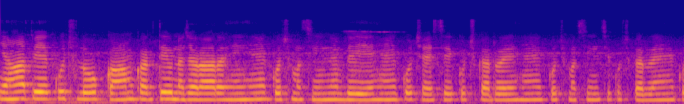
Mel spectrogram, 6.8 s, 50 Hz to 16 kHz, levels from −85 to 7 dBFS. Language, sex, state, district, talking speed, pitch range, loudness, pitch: Hindi, female, Chandigarh, Chandigarh, 260 wpm, 215-225 Hz, -15 LUFS, 220 Hz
